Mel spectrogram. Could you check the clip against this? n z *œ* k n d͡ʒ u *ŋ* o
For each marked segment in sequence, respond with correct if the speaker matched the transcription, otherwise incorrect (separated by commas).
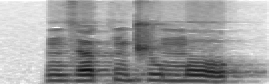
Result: correct, incorrect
